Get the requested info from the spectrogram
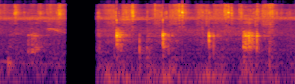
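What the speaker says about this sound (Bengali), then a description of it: "ভেজে রাখা ধনে, জিরে আর গরম মশলার এলাচ সুন্দর করে ভেজে নিচ্ছি ভাজা মশলাটাকে।" Coriander, cumin and cardamom are stir-fried in a pan with a spoon, giving close, irregular scraping clinks over a faint sizzle, after a brief silent gap near the start.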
